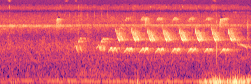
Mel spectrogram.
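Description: A small bird singing a run of short falling chirps, about three a second, starting about a second and a half in, with a thin steady high tone above them. Under it all is a low outdoor rumble that swells louder near the end.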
